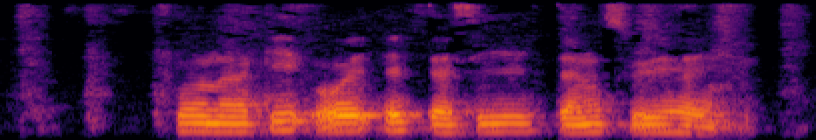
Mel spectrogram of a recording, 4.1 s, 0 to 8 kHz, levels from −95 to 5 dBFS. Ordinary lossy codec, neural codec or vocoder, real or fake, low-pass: MP3, 32 kbps; none; real; 7.2 kHz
